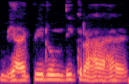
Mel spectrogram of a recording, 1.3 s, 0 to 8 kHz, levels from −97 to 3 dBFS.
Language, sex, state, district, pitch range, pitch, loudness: Hindi, male, Chhattisgarh, Sarguja, 145-175 Hz, 155 Hz, -18 LUFS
